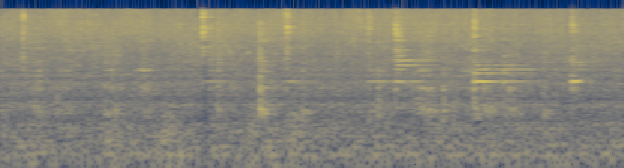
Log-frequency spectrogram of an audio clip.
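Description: Shrimp sizzling steadily in hot oil in an aluminium pot while a metal spatula stirs them. From about a second and a half in, the spatula scrapes and clinks against the pot several times, some strikes ringing briefly.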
